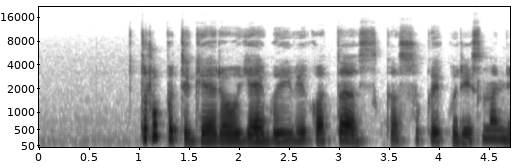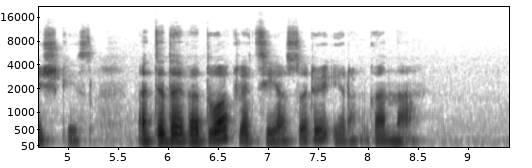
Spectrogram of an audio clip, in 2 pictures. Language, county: Lithuanian, Vilnius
